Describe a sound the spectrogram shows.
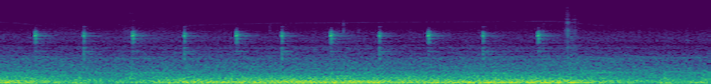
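A turn signal ticks rapidly and then stops.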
